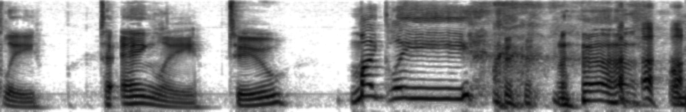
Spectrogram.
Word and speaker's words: Mike Leigh: to Ang Lee to Mike Leigh. Or Mike Leigh. Uh Mike Leigh I'm like Mike Leigh, but yeah, it's spelled differently, but Okay, so he's a classic uh goofster here.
